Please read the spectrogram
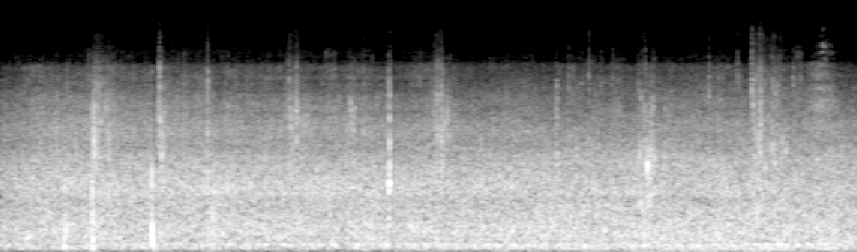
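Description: The fast-flowing Truckee River rushing steadily over rocks. A few light clicks come through it, with a sharper tap about four seconds in.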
